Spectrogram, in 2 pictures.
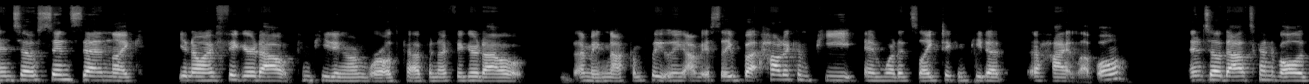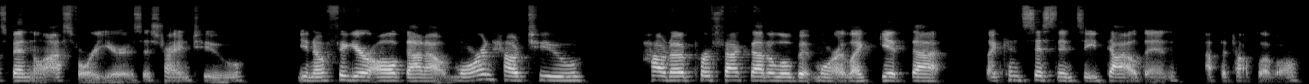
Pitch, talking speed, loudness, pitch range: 185 Hz, 190 wpm, -19 LUFS, 175-210 Hz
